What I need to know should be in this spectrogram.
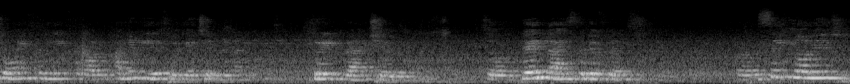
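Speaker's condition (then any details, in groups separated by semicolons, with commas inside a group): No condition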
